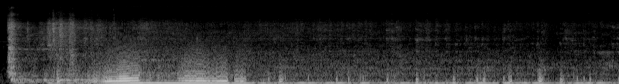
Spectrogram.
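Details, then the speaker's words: 1971 Chevrolet C10 pickup, rusty, 6-cylinder with 3-speed, new gas tank fitted after fuel contamination: cranks, catches and settles into a low, steady, soft even idle; runs really smooth, normal idle. "It's a 3-speed, and I'll see if I can start it up and let you hear it real quick. Okay, it's really smooth."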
